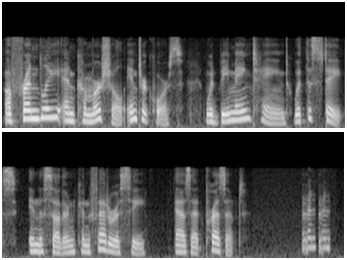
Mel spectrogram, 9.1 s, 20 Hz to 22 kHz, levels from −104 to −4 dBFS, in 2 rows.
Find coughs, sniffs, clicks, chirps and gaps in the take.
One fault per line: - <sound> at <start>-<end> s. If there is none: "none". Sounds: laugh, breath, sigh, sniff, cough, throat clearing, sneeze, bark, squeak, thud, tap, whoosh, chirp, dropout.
- laugh at 8.6-8.9 s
